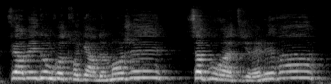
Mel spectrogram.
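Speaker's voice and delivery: high-pitched angry insult; irate official's jeer; furious. Acted. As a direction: scold him rudely, voice pitched high. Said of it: "parut frapper de folie furieuse".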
